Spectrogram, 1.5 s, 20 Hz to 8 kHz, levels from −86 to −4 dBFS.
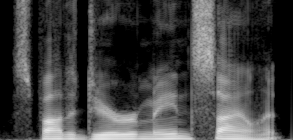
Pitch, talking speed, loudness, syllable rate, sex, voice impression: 115 Hz, 165 wpm, -17 LUFS, 5.9 syllables/s, male, masculine, adult-like, tensed, powerful, clear, slightly nasal, intellectual, slightly refreshing, calm, friendly, reassuring, wild, slightly lively, kind, modest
